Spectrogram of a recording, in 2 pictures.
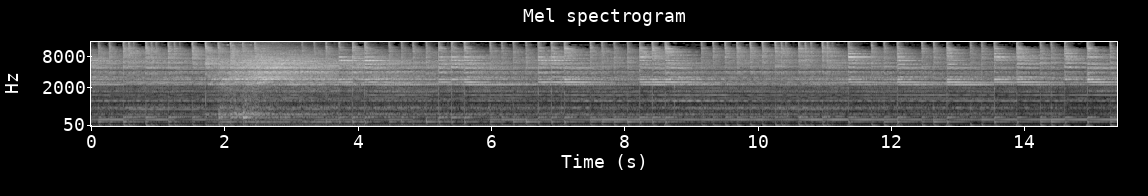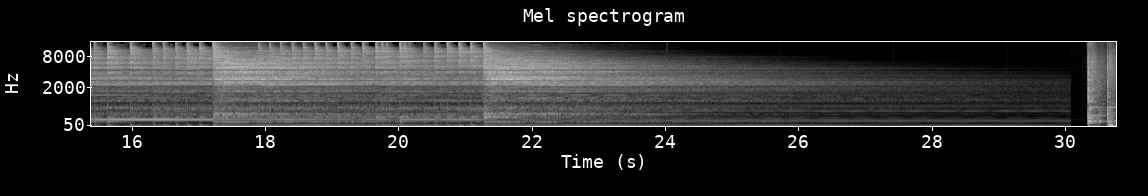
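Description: Zultan 22-inch Dark Matter ride cymbal played alone with a drumstick: a fast, even pattern of stick strokes over a building shimmering wash, with louder swelling hits near the start and twice about two-thirds of the way through. The strokes then stop and the cymbal rings out, fading slowly to almost nothing near the end.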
